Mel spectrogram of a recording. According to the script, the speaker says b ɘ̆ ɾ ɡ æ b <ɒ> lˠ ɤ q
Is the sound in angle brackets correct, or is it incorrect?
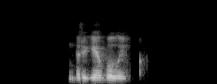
incorrect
